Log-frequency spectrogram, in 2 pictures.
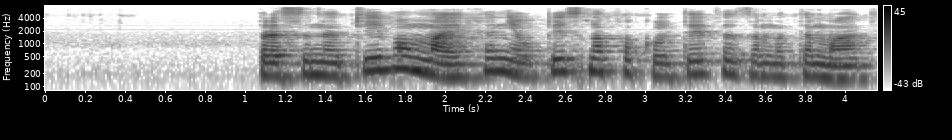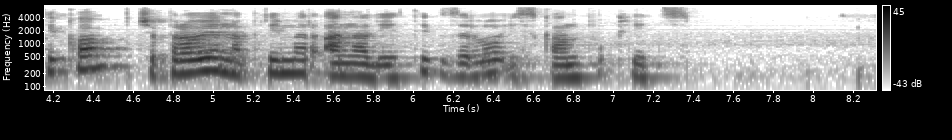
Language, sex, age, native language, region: Slovenian, female, 30-49, Slovenian, Southeast Slovenia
